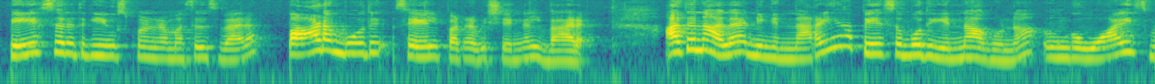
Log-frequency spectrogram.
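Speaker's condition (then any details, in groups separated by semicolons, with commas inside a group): No condition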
